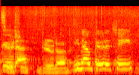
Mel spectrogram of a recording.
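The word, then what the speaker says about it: Gouda: oh Gala galda which is American uh called guda you know goua cheese it's not Gala so it's not GAA GA it's some good Gala though it's guda so I'm just going to take this this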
